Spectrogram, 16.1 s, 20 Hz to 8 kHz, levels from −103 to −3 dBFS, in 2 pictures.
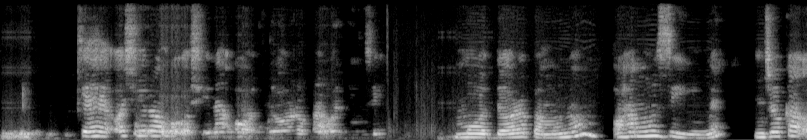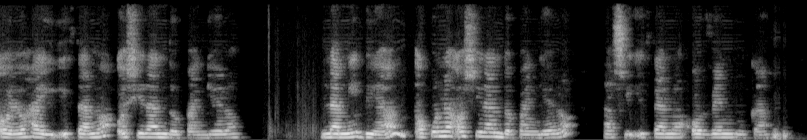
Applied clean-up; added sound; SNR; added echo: neural separator model SepFormer DNS4.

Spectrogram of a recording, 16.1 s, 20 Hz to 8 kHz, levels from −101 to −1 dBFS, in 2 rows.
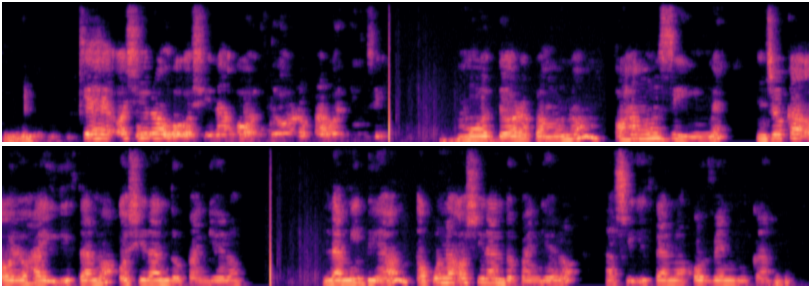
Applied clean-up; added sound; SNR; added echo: none; Fireworks; 12 dB; reverberation time 0.2 s.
